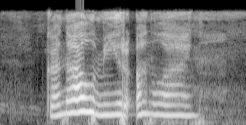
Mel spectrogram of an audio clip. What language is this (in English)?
Russian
